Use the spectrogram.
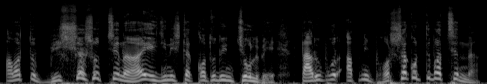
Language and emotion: Bengali, angry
